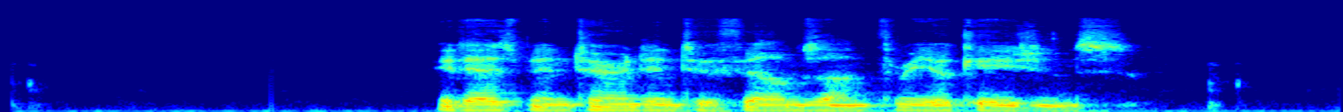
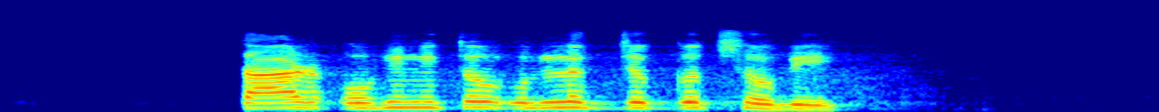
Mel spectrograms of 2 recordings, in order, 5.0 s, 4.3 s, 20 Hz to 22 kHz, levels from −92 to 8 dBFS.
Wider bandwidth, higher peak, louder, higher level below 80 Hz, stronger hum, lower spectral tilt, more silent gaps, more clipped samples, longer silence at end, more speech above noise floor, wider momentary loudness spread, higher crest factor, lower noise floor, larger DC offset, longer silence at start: first, 11.5 kHz vs 6.8 kHz; second, -12 dBFS vs -2 dBFS; second, -28 LUFS vs -17 LUFS; first, -50 dBFS vs -64 dBFS; neither; about the same, -7 dB/octave vs -8 dB/octave; neither; neither; second, 0.8 s vs 1.2 s; second, 39 dB vs 73 dB; about the same, 6 LU vs 7 LU; about the same, 18 dB vs 18 dB; second, -66 dBFS vs -90 dBFS; neither; first, 1.65 s vs 0.9 s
